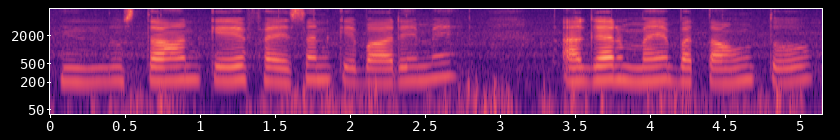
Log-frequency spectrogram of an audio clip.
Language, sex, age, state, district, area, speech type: Urdu, female, 60+, Bihar, Gaya, urban, spontaneous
